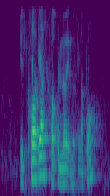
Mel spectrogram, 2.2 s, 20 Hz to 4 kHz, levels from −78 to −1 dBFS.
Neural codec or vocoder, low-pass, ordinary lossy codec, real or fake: codec, 24 kHz, 1.5 kbps, HILCodec; 3.6 kHz; Opus, 32 kbps; fake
